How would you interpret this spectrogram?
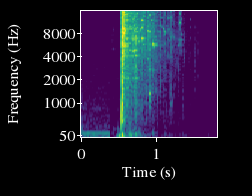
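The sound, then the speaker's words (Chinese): A single sharp, loud smash as something is hurled onto the floor and breaks, followed by a brief scatter of tinkling fragments settling, with no voices. “你怎么往地上砸呀？”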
